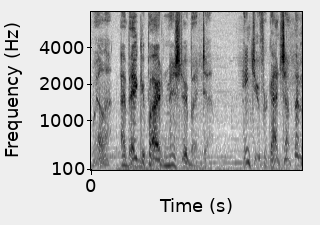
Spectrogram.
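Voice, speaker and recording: Over clear background noise, a man does a cartoonish character voice at a fairly quick pace. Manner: folksy, hesitant.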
